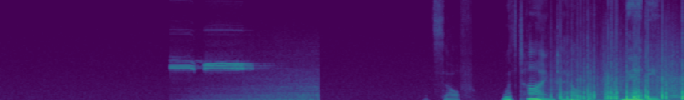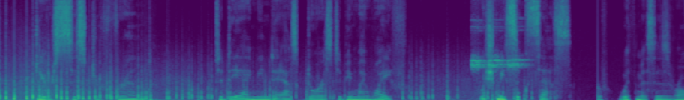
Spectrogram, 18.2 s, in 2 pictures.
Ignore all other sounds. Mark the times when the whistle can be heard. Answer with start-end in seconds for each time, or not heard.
2.2-4.2, 15.3-16.2.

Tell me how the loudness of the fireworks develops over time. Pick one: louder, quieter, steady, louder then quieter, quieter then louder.
quieter then louder.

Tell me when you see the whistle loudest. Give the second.
16 s.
